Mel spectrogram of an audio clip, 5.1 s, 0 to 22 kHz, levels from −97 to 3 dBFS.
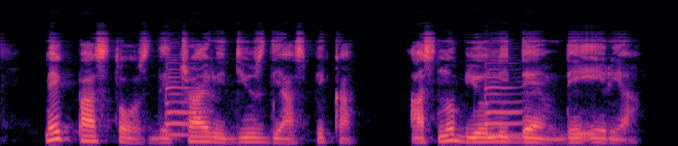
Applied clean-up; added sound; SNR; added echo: none; Wind instrument, woodwind instrument; 10 dB; none.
